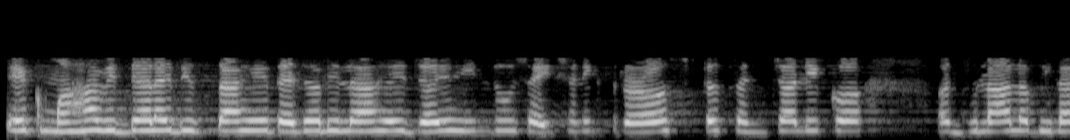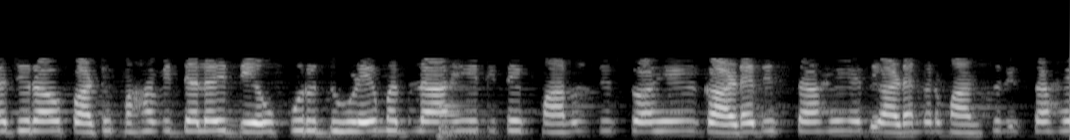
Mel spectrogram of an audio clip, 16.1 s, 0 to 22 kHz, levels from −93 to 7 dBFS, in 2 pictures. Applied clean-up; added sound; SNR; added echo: neural mask model DeepFilterNet 3.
